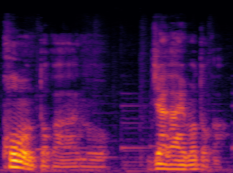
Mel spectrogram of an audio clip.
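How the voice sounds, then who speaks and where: A man's voice: low voice, expressive, brisk, darkish tone, faint music behind. A man with a Kansai Japanese accent co-hosting a casual podcast, teasing his partner and laughing easily. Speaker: podcast co-host. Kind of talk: casual chat.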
